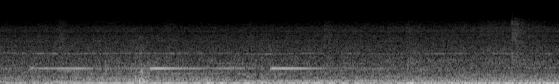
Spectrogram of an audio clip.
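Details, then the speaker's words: 2008 Chevrolet Tahoe after replacing the failed rear A/C blower motor, engine idling: steady low rumble with a faint even hum from the rear blower, no rattle or squeal; normal rear blower operation. "Oh yeah, everything's working. Yep, everything's working. Everything's working just like it's supposed to."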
